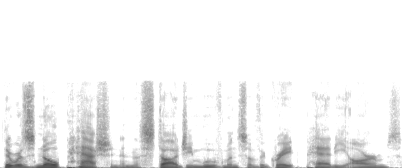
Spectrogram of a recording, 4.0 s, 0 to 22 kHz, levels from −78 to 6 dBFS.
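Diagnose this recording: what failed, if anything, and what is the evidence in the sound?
Nothing in the signal chain can be heard to have failed, and the speech comes through continuously at a steady level, without any interruption or alteration pointing to a problem at any stage.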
